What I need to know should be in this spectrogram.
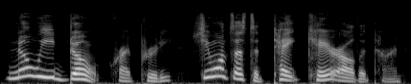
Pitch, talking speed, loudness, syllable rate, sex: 225 Hz, 205 wpm, -20 LUFS, 4.1 syllables/s, female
